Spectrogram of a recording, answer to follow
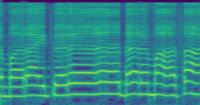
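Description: High-pitched, pitch-shifted singing voice of the Talking Tom cartoon cat singing a Marathi song in held notes, with short breaks between phrases.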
